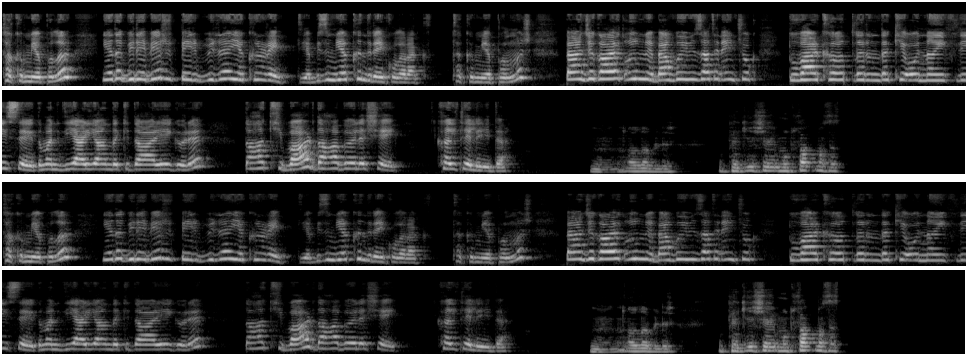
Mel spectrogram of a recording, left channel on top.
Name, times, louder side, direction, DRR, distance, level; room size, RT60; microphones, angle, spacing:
voice 1, 0.0-4.2 4.5-7.5 7.9-11.7 12.1-13.6 14.0-14.7, left 5 dB, 40° left, 0.3 m, -23 dB
voice 2, 15.5-16.4 16.8-18.0, right 3 dB, 70° right, 0.7 m, -30 dB
3.4 x 2.8 x 2.2 m
head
